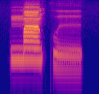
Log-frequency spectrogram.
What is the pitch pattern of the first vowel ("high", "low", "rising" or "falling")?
high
